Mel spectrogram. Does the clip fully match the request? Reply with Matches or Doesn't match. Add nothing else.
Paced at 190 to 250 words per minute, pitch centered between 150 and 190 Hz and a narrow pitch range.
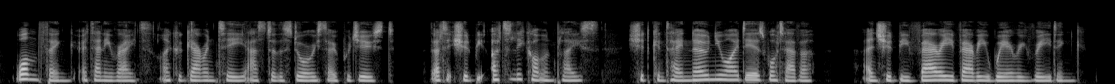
Doesn't match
